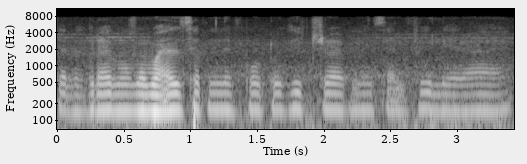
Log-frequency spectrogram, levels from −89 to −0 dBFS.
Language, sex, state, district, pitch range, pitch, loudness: Hindi, female, Uttar Pradesh, Varanasi, 150-155 Hz, 155 Hz, -22 LUFS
